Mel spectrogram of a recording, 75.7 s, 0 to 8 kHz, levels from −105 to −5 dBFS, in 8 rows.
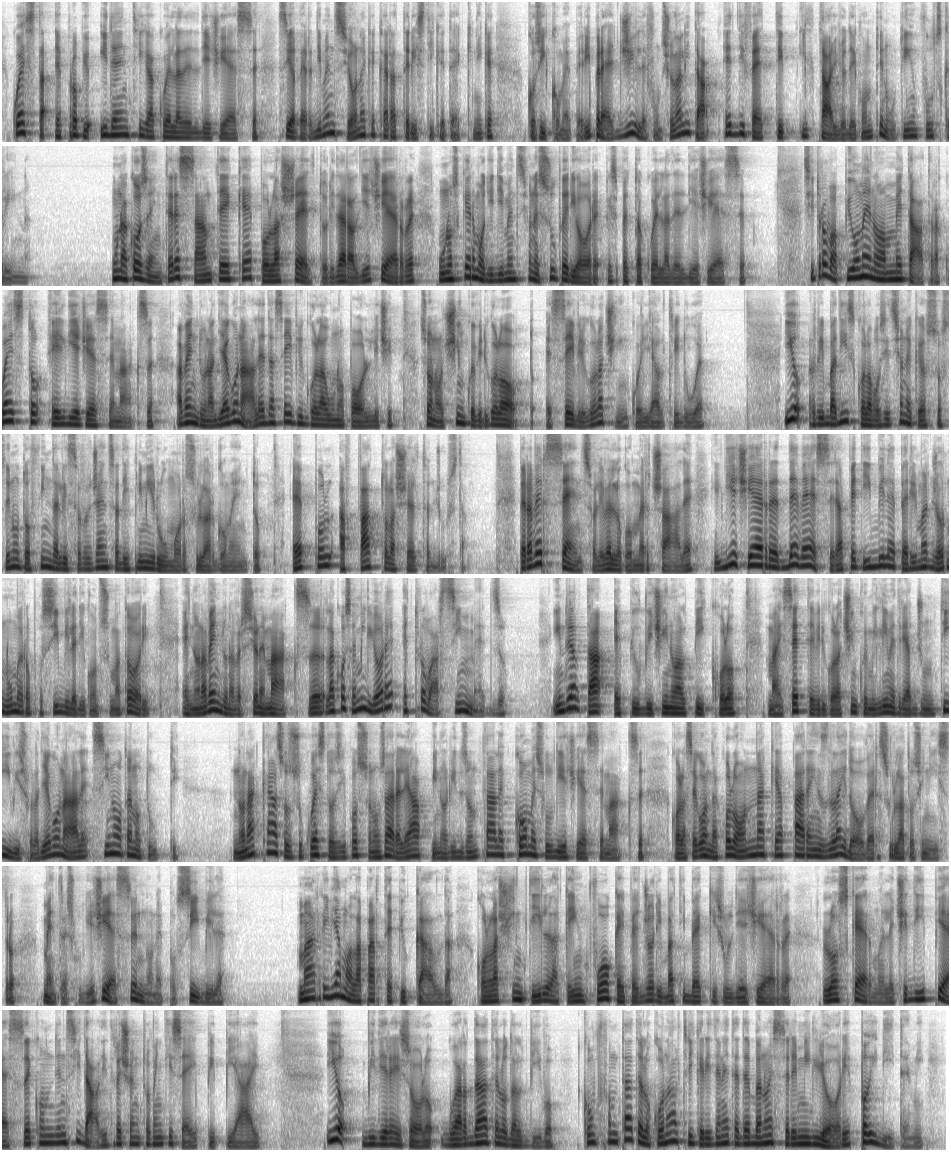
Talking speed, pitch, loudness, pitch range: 175 wpm, 120 Hz, -24 LUFS, 100-155 Hz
